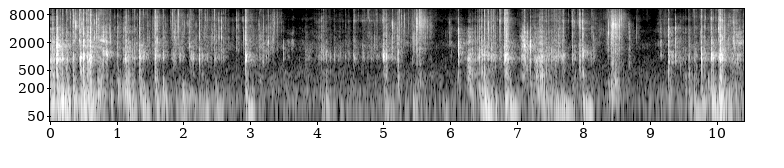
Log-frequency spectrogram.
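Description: A solid, dry green soap bar is scraped and shaved with a utility knife, held in a hand with long purple nails. Dry, crisp scraping and crumbling crunches come in uneven bursts with brief quiet gaps, bright and papery with almost no low end.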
